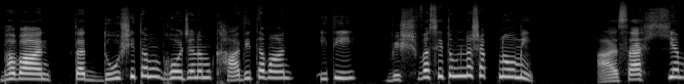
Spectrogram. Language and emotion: Sanskrit, disgusted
